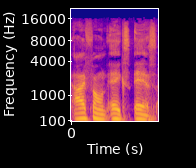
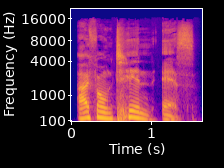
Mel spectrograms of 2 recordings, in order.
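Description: First: The X is said as the letter X. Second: The X is said as the number ten. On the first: The speaker calls it wrong. "You said iPhone XS. I already know you're broke" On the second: The speaker calls it right. "That's a 10. It's not an X"

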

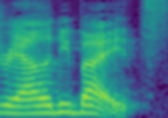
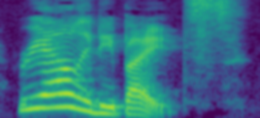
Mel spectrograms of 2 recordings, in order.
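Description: First: The phrase is said in a flat, gloomy way. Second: The phrase is said in an upbeat, cheerful way. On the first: Reality is harsh and painful. "I can't say it that way. It's" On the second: Reality is something good or cool. "it makes it a little more cheerful rather than sort of nihilistic almost"

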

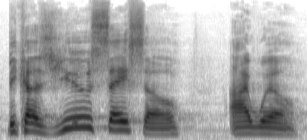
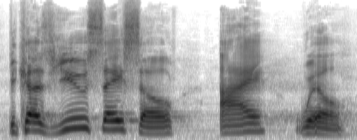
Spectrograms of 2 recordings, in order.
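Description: First: It is said in a plain, calm way. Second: It is said loudly with great energy. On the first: "Can you just say that with me right now?" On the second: "One more time with gusto"

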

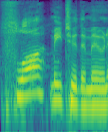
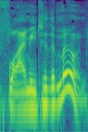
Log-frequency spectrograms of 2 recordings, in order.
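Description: First: The vowel in 'fly' is flattened toward 'aw'. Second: The vowel in 'fly' is a clear glide. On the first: The speaker calls it wrong. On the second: The speaker calls it right.

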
